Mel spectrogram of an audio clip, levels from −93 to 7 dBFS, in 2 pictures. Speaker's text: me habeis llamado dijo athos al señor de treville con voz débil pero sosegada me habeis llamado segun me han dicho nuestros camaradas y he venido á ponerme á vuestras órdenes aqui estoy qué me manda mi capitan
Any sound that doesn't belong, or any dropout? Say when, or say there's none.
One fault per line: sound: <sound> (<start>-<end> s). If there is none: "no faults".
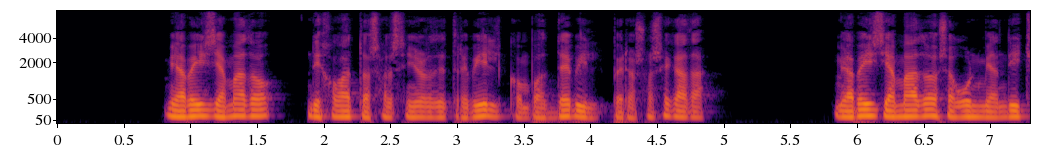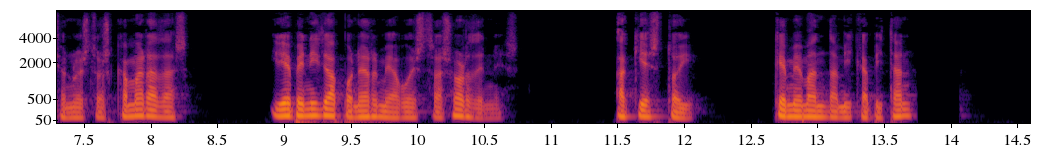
no faults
